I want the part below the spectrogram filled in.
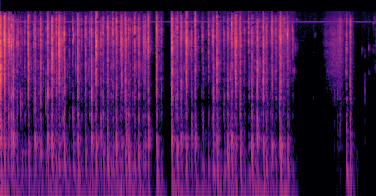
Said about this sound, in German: aber natürlich, weil es nicht direkt davor ist, sondern ein Stück von unten kommt, sind die Geräusche nicht ganz so stark. Aber die Tastatur lässt sich eben wirklich sehr flüssig schreiben.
